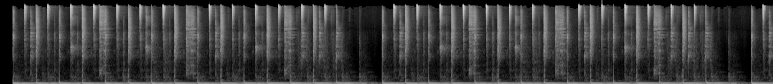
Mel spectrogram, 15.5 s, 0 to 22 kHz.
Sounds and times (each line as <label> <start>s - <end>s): bass 0.2s - 15.4s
